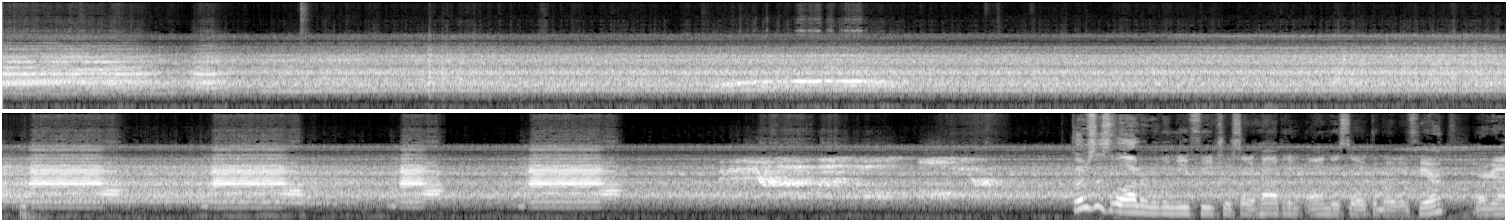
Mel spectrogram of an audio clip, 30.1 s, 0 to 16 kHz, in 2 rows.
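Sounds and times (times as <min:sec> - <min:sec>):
locomotive horn: 0:00.0 - 0:03.4, 0:07.2 - 0:09.1, 0:15.2 - 0:16.4, 0:17.0 - 0:19.6, 0:20.2 - 0:21.4
diesel locomotive idling: 0:00.0 - 0:30.0.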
